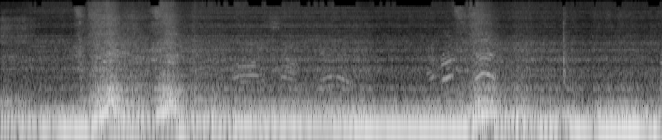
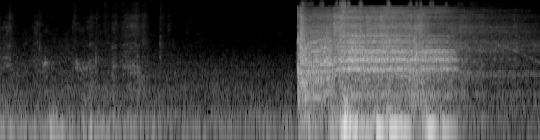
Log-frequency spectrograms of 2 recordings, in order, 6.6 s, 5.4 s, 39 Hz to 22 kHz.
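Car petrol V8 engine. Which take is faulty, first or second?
second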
